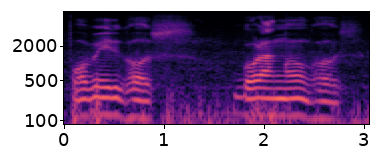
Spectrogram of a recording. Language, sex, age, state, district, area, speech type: Bengali, male, 60+, West Bengal, Murshidabad, rural, spontaneous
